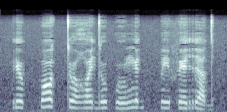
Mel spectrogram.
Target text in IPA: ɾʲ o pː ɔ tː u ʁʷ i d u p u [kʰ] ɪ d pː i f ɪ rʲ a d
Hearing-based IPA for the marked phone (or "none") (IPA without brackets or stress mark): ŋ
